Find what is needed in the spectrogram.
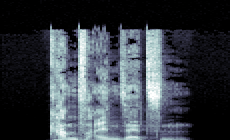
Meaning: dative plural of Kampfeinsatz
- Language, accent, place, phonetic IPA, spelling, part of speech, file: German, Germany, Berlin, [ˈkamp͡fʔaɪ̯nˌzɛt͡sn̩], Kampfeinsätzen, noun, De-Kampfeinsätzen.ogg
